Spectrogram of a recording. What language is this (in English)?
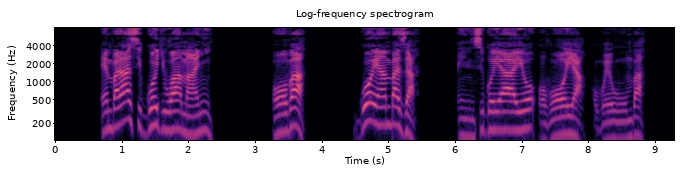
Ganda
